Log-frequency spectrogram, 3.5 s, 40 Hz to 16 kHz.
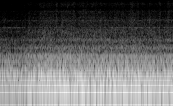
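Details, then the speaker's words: Vertiv Liebert PDX precision cooling unit, Copeland digital scroll compressor at about 50% with fan near 51%; steady hum with clicking back and forth as the solenoid modulates the compressor, normal operation. "so there is compressor doing its thing you can hear that clicking back and forth and it's this solenoid that does that"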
